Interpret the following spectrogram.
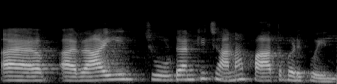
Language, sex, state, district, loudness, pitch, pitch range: Telugu, female, Andhra Pradesh, Guntur, -23 LUFS, 190 Hz, 185-220 Hz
